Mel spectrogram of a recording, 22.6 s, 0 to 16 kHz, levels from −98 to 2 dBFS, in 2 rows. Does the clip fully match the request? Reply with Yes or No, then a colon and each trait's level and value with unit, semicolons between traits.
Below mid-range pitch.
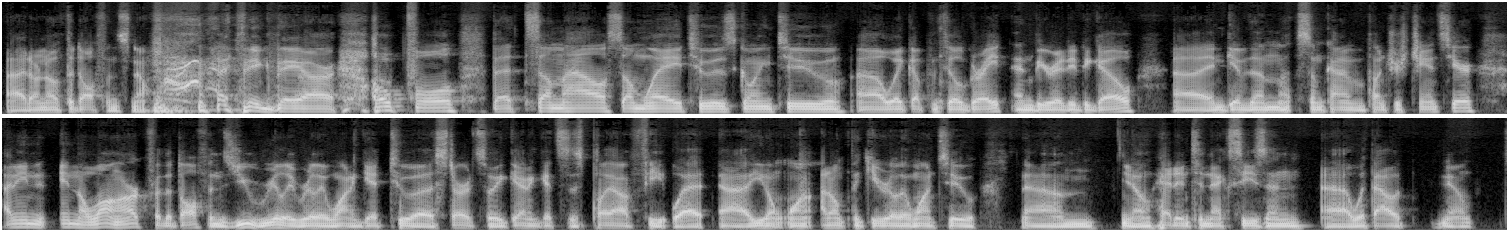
Yes: very low, 75 Hz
